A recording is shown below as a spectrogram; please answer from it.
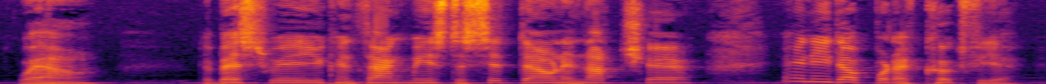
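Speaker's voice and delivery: high, loud Irish housekeeper voice; chatty Irish brogue, pitched high. Acted. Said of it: "her lyrical accent".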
